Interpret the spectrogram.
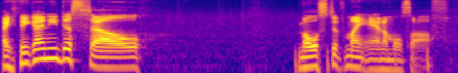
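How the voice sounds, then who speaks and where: A young man from Canada giving relaxed, musing commentary as he plays, often talking to himself. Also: fairly low pitch, clear, resonant tone. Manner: slow, musing, talks to himself while playing. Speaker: VTuber streamer.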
